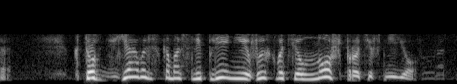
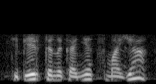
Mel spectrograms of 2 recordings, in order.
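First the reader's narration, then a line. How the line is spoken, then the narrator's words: Repeating. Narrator (Russian): повторял Мануэль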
